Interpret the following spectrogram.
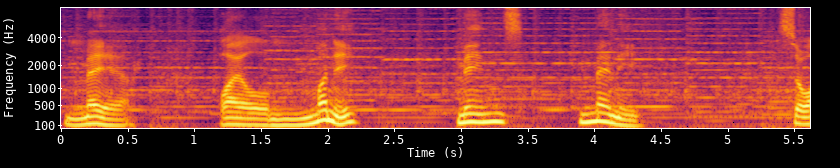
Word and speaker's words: mair: Common Scots pronunciations are yin for 1 and twa for 2, fower for 4, pit for put, and more becomes mair, while money means many.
